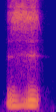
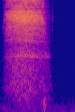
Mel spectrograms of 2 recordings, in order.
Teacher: almost the exact same sound mechanically the only difference is that the vocal cords are activated when we pronounce the z sound Z but they're silent when we pronounce the S sound s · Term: voiced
